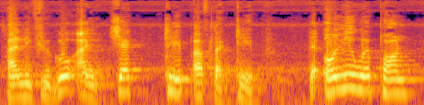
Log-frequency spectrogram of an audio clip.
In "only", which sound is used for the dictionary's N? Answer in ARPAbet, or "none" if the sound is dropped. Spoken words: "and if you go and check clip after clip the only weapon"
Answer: N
